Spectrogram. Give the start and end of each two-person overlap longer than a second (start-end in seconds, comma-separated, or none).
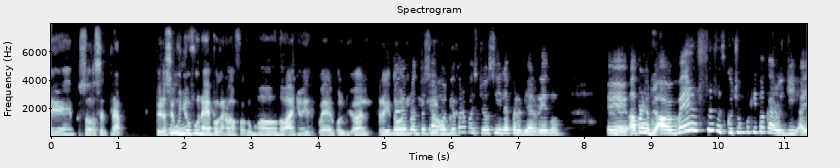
5.0-6.2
